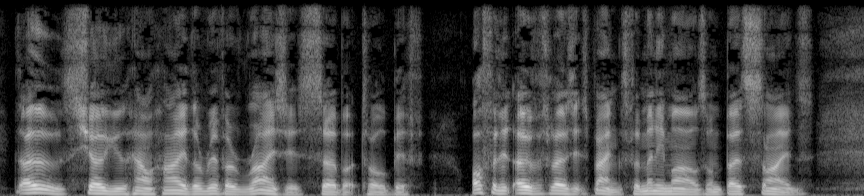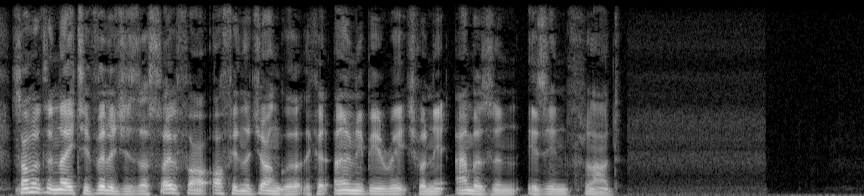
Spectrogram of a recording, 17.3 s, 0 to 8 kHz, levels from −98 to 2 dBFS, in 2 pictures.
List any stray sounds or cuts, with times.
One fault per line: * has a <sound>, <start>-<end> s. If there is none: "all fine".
all fine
